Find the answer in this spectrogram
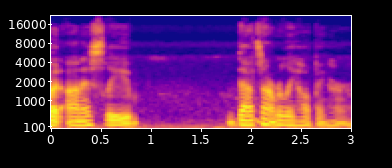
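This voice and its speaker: A soft-spoken woman talks at a moderate pace in a very clean recording with a silent background. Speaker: vlogger. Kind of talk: video diary monologue. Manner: mellow.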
